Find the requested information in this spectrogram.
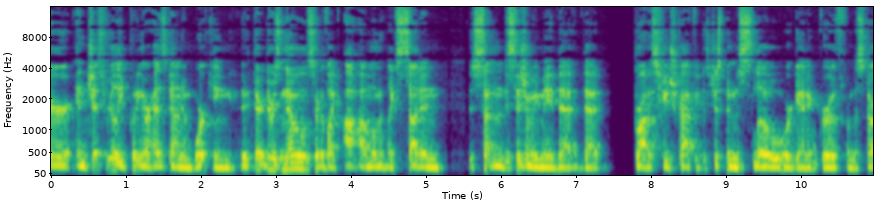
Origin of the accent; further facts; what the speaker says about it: New York, United States; also born or lived in Boston; we moved back to New York, which is where I grew up.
